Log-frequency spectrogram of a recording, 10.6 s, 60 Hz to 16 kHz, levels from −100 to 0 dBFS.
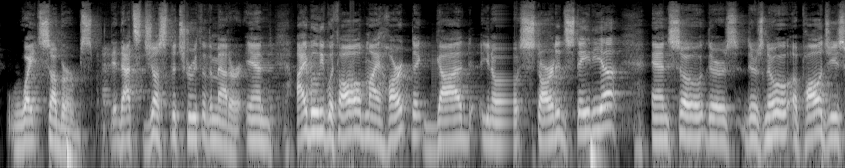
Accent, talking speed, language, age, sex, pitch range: American, 165 wpm, English, 50-69, male, 145-180 Hz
